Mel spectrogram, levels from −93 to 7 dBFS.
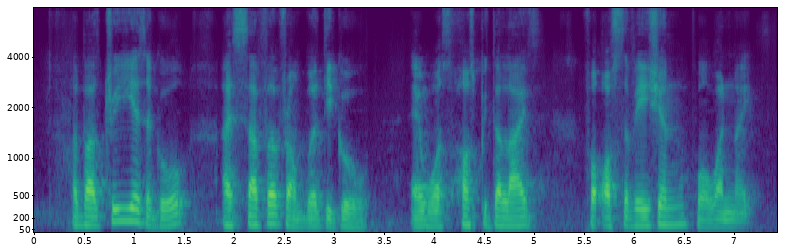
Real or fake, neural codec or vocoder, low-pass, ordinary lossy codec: fake; codec, 16 kHz, 1 kbps, X-Codec, HuBERT features, trained on LibriSpeech; none; none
